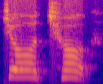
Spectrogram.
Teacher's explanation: क्योंकि इनका उच्चारण अब च छ, तो इनका उच्चारण करते समय जो है जिह्वा स्पर्श भी कर रही है और वायु मुख से निकलने के लिए संघर्ष भी कर रही है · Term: स्पर्श संघर्षी व्यंजन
